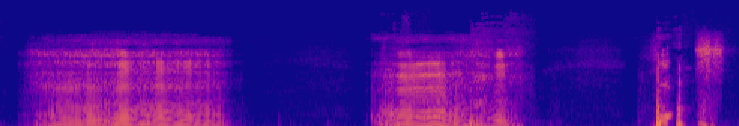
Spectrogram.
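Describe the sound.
A man grunting groggily, as if just woken up: two long, drawn-out voiced groans separated by a pause, then a few short, clipped vocal bursts at the end.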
